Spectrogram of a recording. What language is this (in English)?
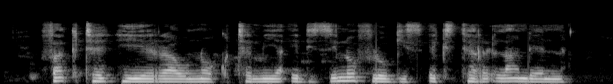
Esperanto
